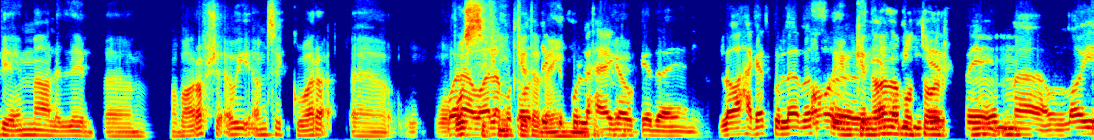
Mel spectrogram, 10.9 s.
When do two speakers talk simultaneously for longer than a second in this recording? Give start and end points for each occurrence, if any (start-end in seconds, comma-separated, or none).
4.5-6.4, 8.1-10.2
